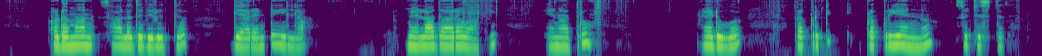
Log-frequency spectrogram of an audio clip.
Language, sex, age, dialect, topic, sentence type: Kannada, female, 18-24, Dharwad Kannada, banking, statement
